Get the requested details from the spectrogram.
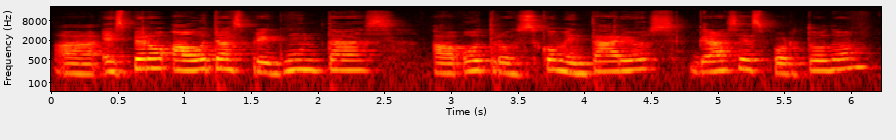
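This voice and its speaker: Slow, careful Moldovan woman vlogger. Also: fairly high pitch. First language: Romanian. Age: 20s. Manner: careful, deliberate, with small pauses and fillers. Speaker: vlogger and English teacher. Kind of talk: casual vlog talk to camera. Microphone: camera mic. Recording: echoey room.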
